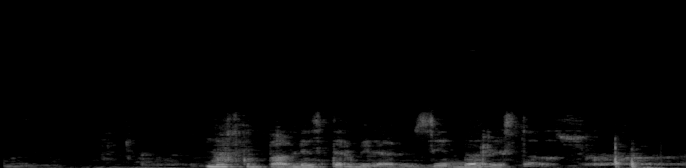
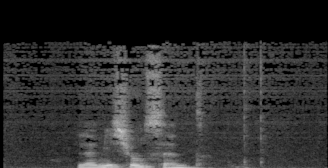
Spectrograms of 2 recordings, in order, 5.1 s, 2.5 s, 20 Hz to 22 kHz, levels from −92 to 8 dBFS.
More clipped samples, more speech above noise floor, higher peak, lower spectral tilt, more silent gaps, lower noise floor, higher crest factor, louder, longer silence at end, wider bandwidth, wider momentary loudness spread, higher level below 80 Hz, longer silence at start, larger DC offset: neither; about the same, 33 dB vs 34 dB; second, -24 dBFS vs -8 dBFS; about the same, -5 dB/octave vs -4.5 dB/octave; neither; first, -75 dBFS vs -55 dBFS; about the same, 20 dB vs 16 dB; second, -43 LUFS vs -21 LUFS; second, 0 s vs 0.6 s; second, 7.6 kHz vs 17 kHz; about the same, 15 LU vs 17 LU; second, -74 dBFS vs -62 dBFS; second, 0.05 s vs 0.6 s; neither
